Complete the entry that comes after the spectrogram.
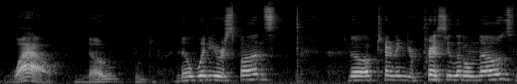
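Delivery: high, taunting jeer; mock her silence; sneering tease. Vinyl mocking.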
